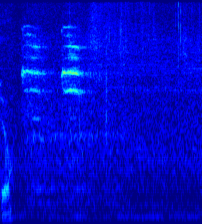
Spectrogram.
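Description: A bird giving two short, high chirps about half a second apart, over a faint steady low hum.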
